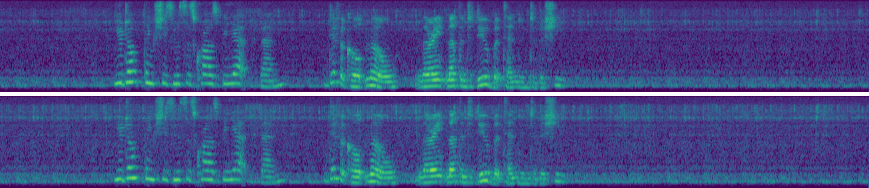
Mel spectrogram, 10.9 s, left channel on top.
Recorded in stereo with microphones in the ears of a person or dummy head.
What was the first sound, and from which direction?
A woman speaking, 75° left (ahead or behind).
